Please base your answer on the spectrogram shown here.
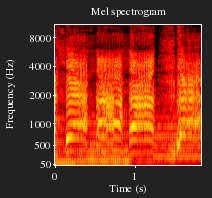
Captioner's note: laughing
